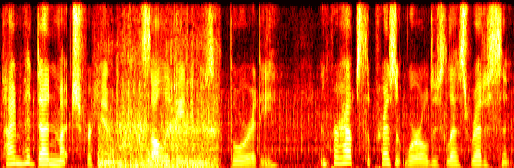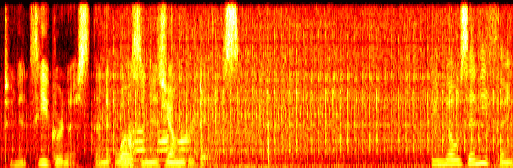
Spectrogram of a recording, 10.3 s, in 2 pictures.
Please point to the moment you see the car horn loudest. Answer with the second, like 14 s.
2 s.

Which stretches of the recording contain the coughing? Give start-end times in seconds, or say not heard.
not heard.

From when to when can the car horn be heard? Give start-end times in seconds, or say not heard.
0.9-2.2, 6.2-8.1.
